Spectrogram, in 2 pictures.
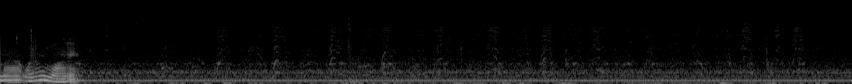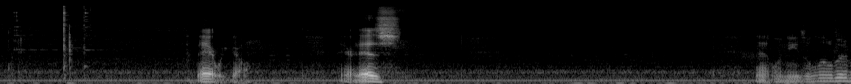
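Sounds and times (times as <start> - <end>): low electrical hum: 0.0 - 17.0
file scraping in slot: 1.1 - 9.1.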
